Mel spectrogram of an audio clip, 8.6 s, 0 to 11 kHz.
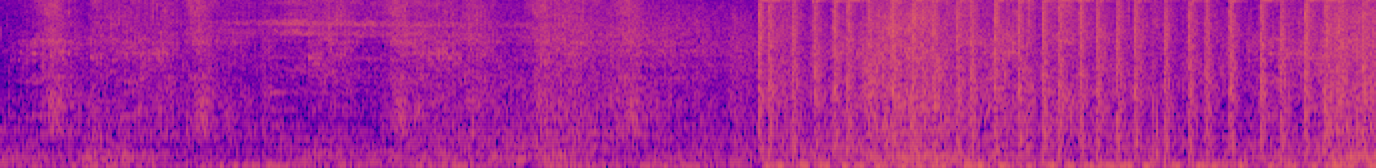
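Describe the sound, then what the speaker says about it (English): A low-level sniper rifle fires at dragons in a video game, with the character Zer0 at OP8 level: muffled game noise at first, then a loud, steady stream of rapid, evenly spaced shots. "I'm using a really low-level sniper just to stack critical ascension on these guys."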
